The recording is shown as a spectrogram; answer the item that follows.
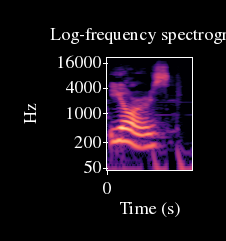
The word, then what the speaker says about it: yours: punya Anda adalah yours dibacanya yours ingat ya huruf r dibaca samar-samar saja yours adalah kata ganti dalam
